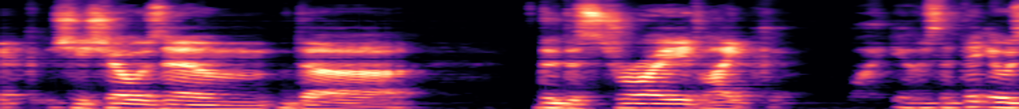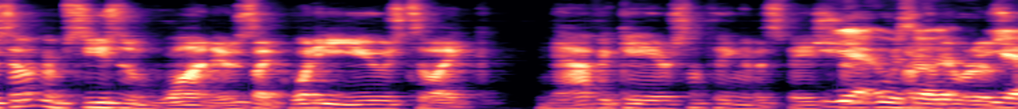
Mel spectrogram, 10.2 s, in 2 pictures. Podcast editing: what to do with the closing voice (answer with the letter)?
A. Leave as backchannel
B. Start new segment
B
